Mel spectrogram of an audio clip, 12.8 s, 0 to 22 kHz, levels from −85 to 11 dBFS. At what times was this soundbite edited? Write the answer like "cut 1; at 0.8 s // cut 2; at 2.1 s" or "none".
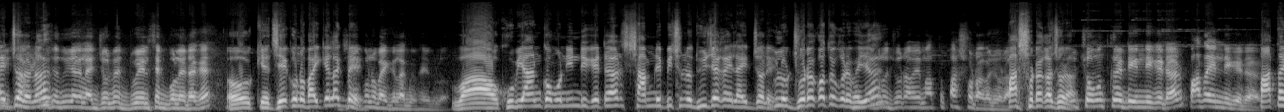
none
